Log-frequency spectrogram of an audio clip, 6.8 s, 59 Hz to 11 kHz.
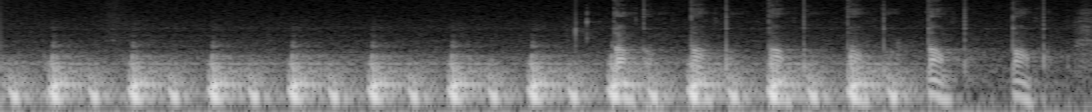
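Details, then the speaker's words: Normal dog heart sounds at the apex over the mitral valve area, regular at about 120 a minute, with the first sound (S1) loudest. "that's the starting point for listening to your stethoscope and then the industry stethoscope around until that S1 heart sound is the loudest and you'll be over the mitral valve area"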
